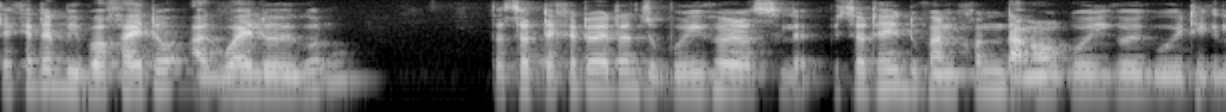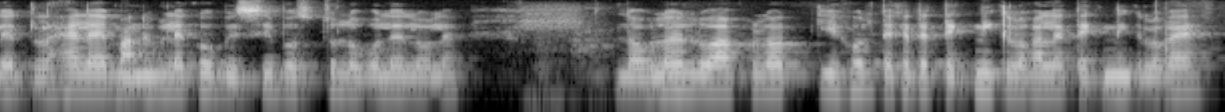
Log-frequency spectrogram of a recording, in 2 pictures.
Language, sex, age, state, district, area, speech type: Assamese, female, 30-45, Assam, Dibrugarh, urban, spontaneous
